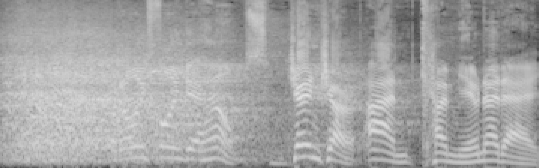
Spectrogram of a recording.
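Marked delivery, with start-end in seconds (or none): 1.9-3.6 Belfast, Northern Irish accent. Addressing the audience, demonstrating a practice phrase in a Belfast accent. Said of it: "the phrase I use to get the Belfast accent right".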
